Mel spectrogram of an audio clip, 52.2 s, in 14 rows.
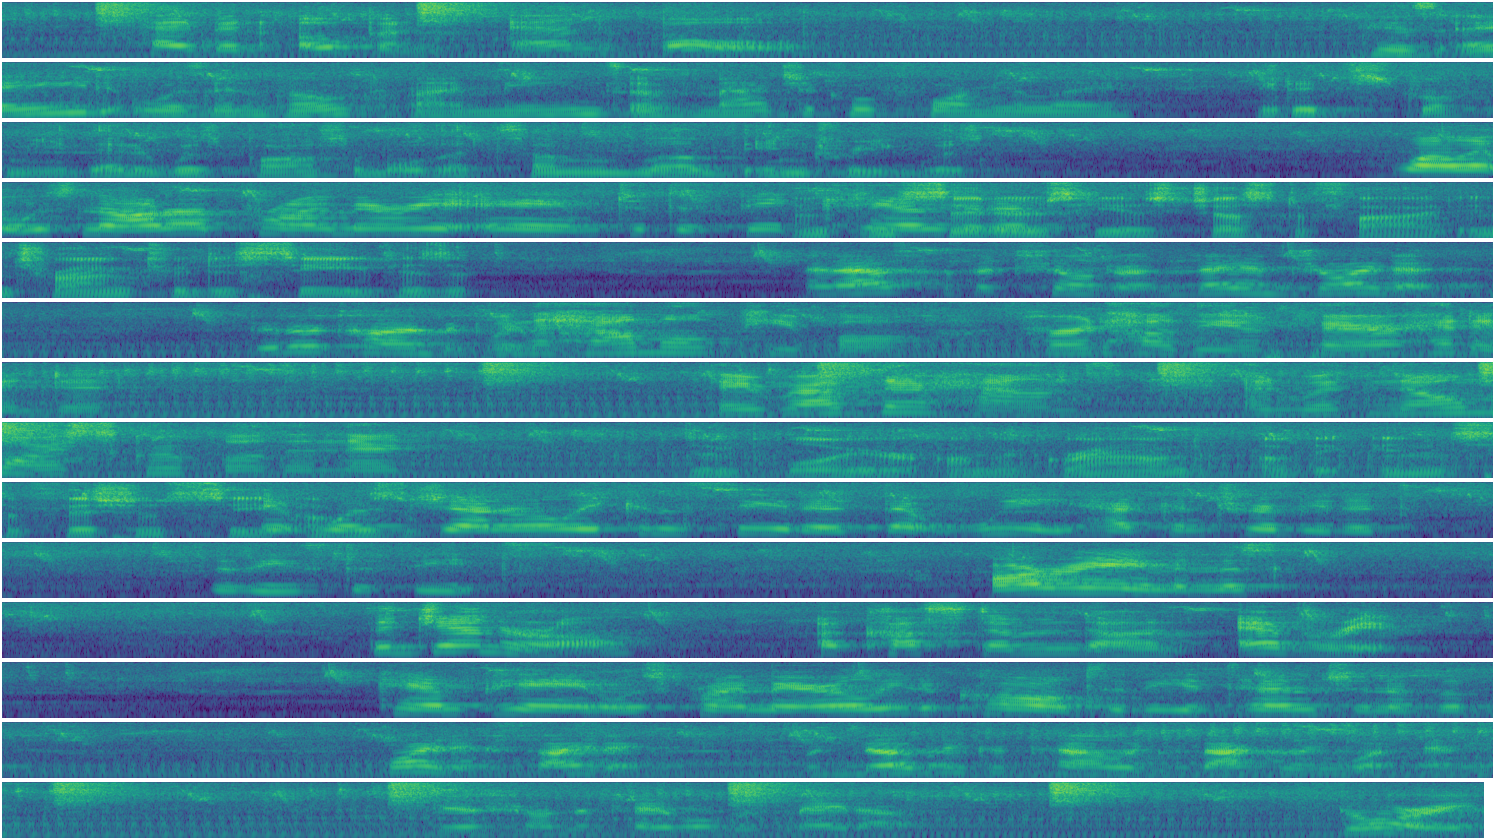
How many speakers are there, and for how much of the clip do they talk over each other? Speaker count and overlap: seven, about 3%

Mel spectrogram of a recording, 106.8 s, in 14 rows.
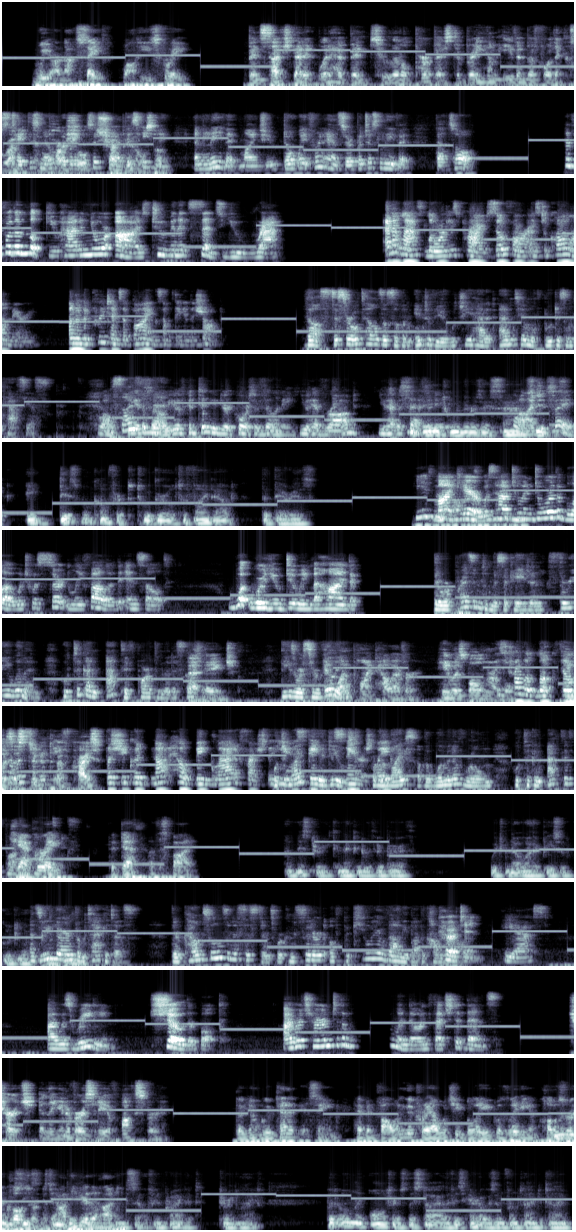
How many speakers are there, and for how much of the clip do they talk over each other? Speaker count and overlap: nine, about 17%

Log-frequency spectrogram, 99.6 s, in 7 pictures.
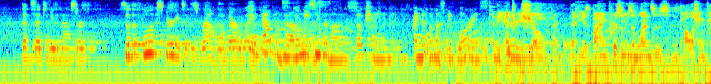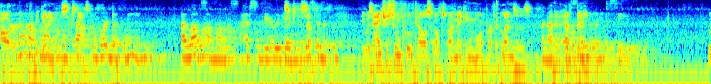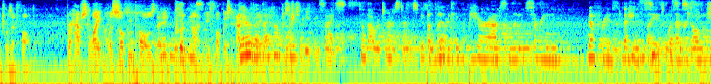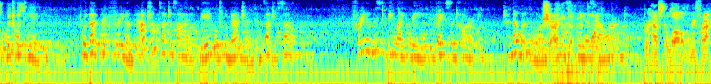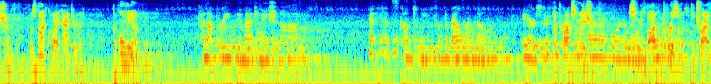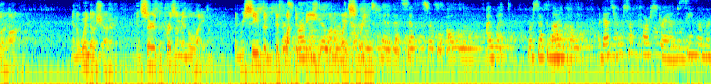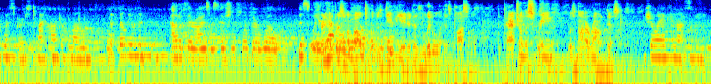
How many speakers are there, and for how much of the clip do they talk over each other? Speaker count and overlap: three, about 23%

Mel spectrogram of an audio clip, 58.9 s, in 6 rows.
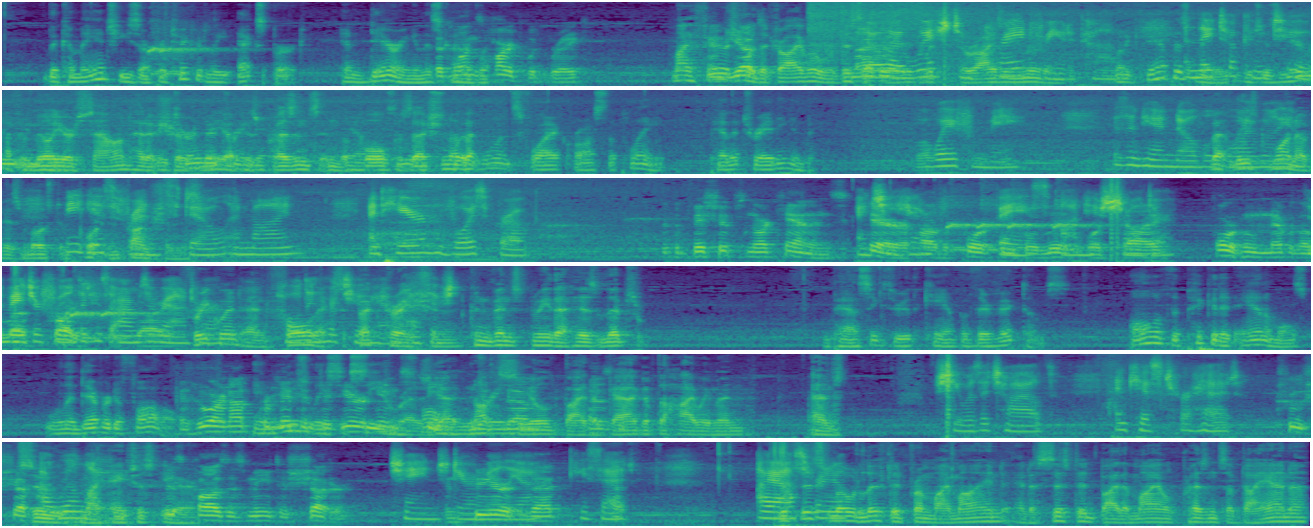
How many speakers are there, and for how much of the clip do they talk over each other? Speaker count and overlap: four, about 41%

